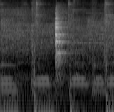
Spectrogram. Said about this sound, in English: Now we're going to add our carrots and our parsnips.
